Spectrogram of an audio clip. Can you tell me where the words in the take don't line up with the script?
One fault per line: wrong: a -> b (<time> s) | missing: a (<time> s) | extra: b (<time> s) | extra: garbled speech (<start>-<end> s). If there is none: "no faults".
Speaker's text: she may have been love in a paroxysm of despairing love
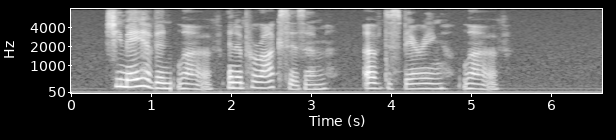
no faults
